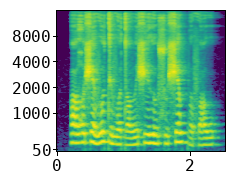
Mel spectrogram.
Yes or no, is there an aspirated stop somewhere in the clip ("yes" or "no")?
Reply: no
